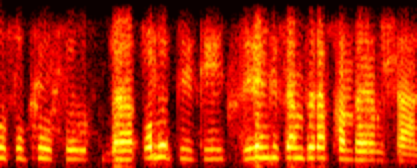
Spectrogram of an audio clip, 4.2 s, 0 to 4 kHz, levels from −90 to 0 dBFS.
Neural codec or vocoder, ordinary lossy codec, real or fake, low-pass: vocoder, 22.05 kHz, 80 mel bands, WaveNeXt; Opus, 16 kbps; fake; 3.6 kHz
